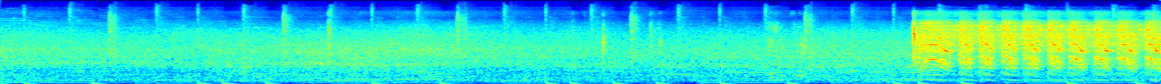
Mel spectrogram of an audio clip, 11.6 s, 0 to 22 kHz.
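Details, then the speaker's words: Honda Civic (OBD1) after rebuild with new timing belt, water pump and valve adjustment, first start attempt, low fuel: steady starter cranking about two beats a second, no firing; no spark because the distributor connector was not plugged in correctly. "you jump the thing and then read the listen you can hear [Music] it go ahead there's no spark huh there's no spark"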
